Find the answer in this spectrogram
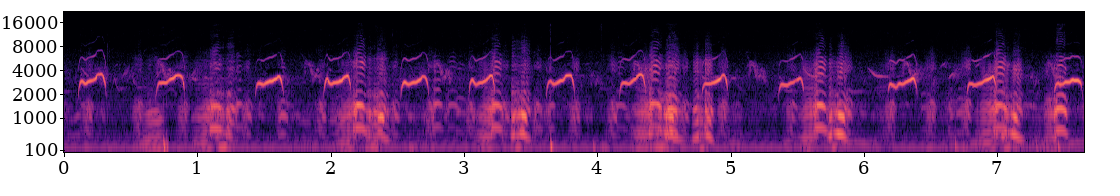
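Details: Livecam at a Charlo, Montana, osprey nest on 12 May 2020, where two goslings leapt 30 feet down to their mother and father. A rapid, steady series of high rising whistles mixes with lower harsh notes above a faint hum.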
